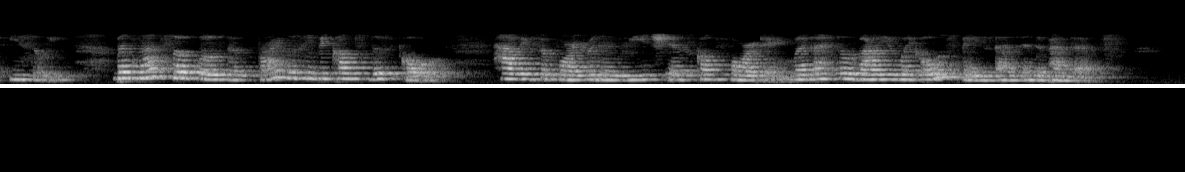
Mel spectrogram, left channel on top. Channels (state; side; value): silent; right; digital silence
